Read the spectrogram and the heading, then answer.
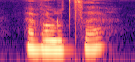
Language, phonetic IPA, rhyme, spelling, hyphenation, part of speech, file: Czech, [ˈɛvolut͡sɛ], -utsɛ, evoluce, evo‧lu‧ce, noun, Cs-evoluce.ogg
- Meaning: evolution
